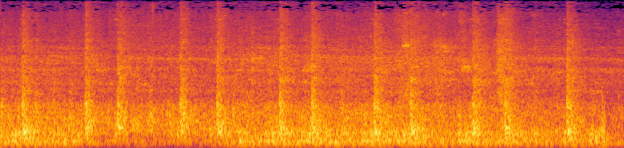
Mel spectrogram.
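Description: Freight train of loaded double-deck car-carrier wagons rolling past, its wheels clacking in a steady rhythm over the rail joints above a continuous rumble. The sound begins to fall away near the end as the last wagon goes by.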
